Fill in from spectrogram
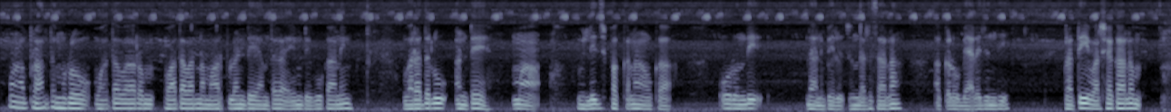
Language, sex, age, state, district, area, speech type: Telugu, male, 18-30, Telangana, Nirmal, rural, spontaneous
